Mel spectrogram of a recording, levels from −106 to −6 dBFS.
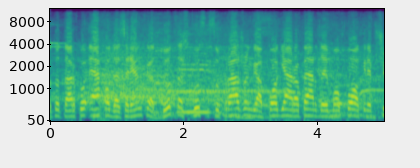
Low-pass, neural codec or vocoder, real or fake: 10.8 kHz; none; real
